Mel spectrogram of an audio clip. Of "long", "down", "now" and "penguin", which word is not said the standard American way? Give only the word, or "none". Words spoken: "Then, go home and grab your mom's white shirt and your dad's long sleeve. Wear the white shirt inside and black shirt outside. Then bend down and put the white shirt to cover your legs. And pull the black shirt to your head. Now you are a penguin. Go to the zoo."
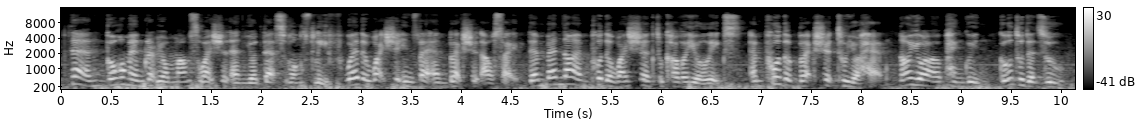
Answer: down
